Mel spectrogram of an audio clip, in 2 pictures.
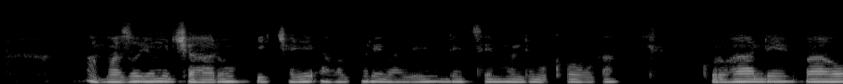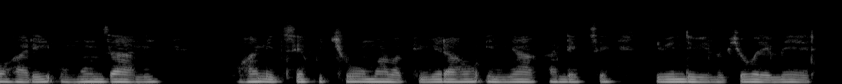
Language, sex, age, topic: Kinyarwanda, male, 18-24, finance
